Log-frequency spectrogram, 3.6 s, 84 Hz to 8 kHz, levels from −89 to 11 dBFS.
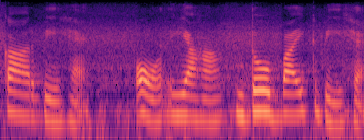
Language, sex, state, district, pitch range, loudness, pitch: Hindi, female, Punjab, Fazilka, 160-200 Hz, -17 LUFS, 185 Hz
